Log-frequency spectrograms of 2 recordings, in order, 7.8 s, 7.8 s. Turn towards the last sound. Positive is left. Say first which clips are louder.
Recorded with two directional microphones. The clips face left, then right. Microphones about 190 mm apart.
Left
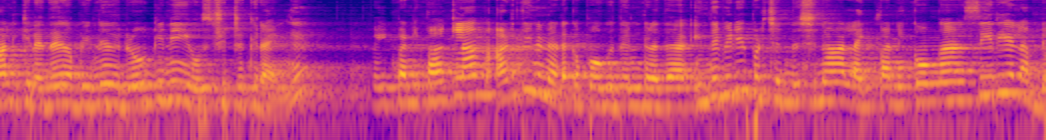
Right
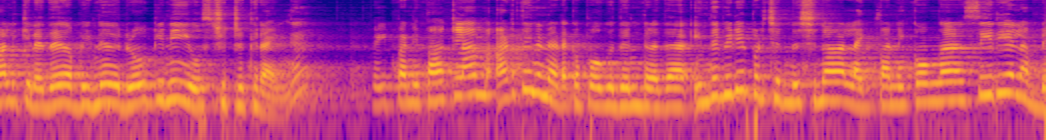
# right 6 dB
turn(degrees=-25)  # may be behind; listen again after turning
